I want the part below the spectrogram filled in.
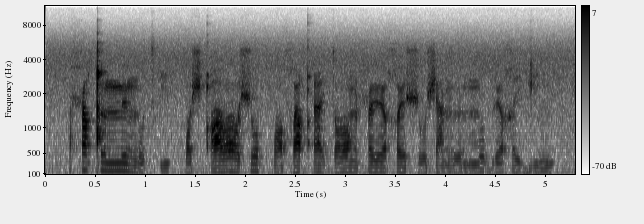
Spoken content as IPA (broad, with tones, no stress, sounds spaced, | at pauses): ħ ɔ˥ ǃ ɵ˥ mː ø˥˧ ŋ o˩˧ t͡sʼ i˩ pː ɔ˩˧ ʃ qʼ ɔː˧˥˧ ʃ o˥˧ pː ɔ˩ χ ɵ˥˧ qʼ i˧˩˧ t ɔː˧˥˧ ŋ ħ øː˥ χ ø˧˥˧ ʃ o˧˩˧ ʃ a˩˧ ŋ ɵː˧˩˧ mː o˥˧ ɡ ø˥˧ χ i˧˥˧ ɡ i˥ ŋ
